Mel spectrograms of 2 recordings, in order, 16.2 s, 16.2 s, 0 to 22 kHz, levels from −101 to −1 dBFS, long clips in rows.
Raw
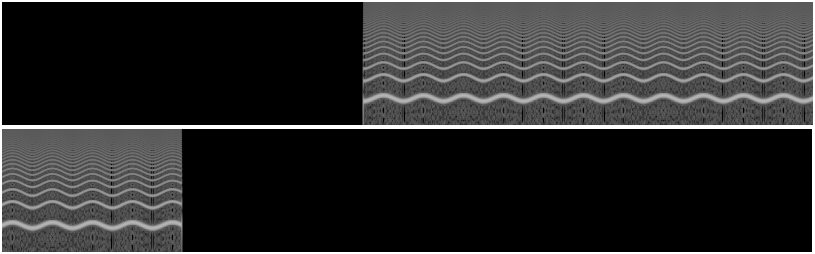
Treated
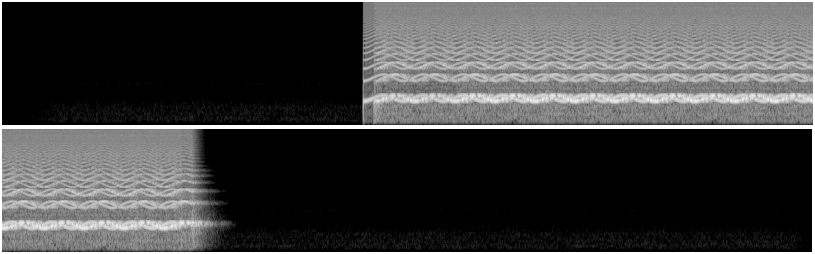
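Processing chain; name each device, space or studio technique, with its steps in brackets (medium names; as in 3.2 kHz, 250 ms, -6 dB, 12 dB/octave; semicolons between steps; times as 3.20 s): local Wiener filter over 41 samples; far laptop microphone (reverberation RT60 0.35 s, pre-delay 103 ms, DRR -7 dB; high-pass 140 Hz 24 dB/octave; level rider gain up to 15 dB); 3.71–4.57 s: peaking EQ 1.1 kHz -5.5 dB 0.86 oct; trim +1.5 dB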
